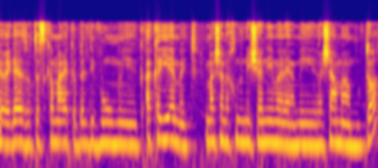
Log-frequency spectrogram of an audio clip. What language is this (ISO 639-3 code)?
heb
